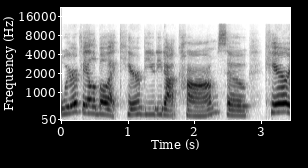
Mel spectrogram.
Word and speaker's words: Caire: So, Care is not spelled C A R E or C L A I R and it's spelled C A I R E, which is care with an I in the middle. It's an anagram for I care.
